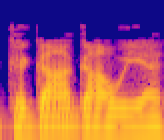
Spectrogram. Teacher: it is advisable to emphasize the second, long syllable, not the last, as is common in English.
